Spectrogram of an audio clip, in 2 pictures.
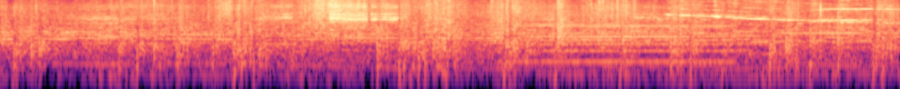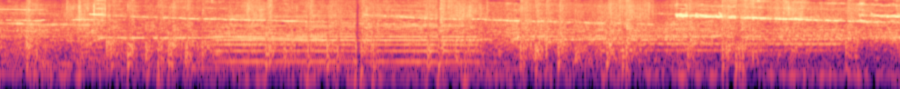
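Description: Aerial fireworks going off: a dense run of cracks and bangs, with several falling whistles about every one to three seconds. Long steady notes sound underneath, most strongly between about four and six seconds in and again between about eight and ten seconds in.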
